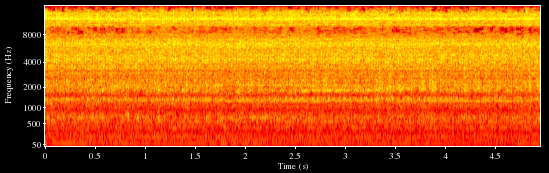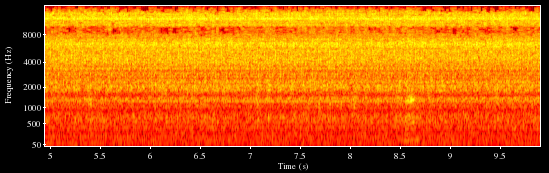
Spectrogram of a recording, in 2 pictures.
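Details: Mazda Verisa engine at idle: busy, noisy idle with faint steady hum and no clearly separated knocks; engine knock reported, cause unknown.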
